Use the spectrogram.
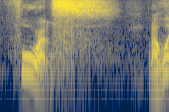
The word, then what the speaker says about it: force: 영어 정확한 발음은 force라고 얘기를 합니다.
